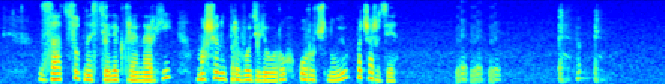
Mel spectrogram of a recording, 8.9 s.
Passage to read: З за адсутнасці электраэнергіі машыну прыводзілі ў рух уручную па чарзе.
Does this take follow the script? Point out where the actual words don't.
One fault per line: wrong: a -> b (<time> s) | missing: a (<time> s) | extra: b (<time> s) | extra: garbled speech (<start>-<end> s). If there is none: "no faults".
no faults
